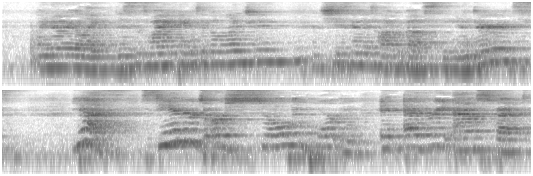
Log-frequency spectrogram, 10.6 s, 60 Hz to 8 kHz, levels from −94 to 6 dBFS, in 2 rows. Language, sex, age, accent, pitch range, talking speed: English, female, 30-49, American, 185-275 Hz, 145 wpm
